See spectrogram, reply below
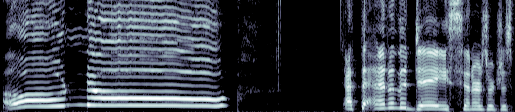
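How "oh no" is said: very high, drawn-out creature voice; Pibbles voice. Acted. Streamer imitating a pet-like big boy, in a high Pibbles voice. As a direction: coo it high and slow, stretching the last word. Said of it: "read that in the Pibbles voice".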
